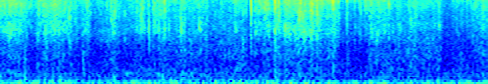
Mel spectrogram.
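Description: Long acrylic nails scratch and crinkle a small, soft, empty sparkly top of glittery sequined or rhinestone fabric, held bunched in the hands in front of the microphones. The result is a steady, quiet stream of bright crinkly scratching over a low rumble, with no clear pauses between strokes.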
